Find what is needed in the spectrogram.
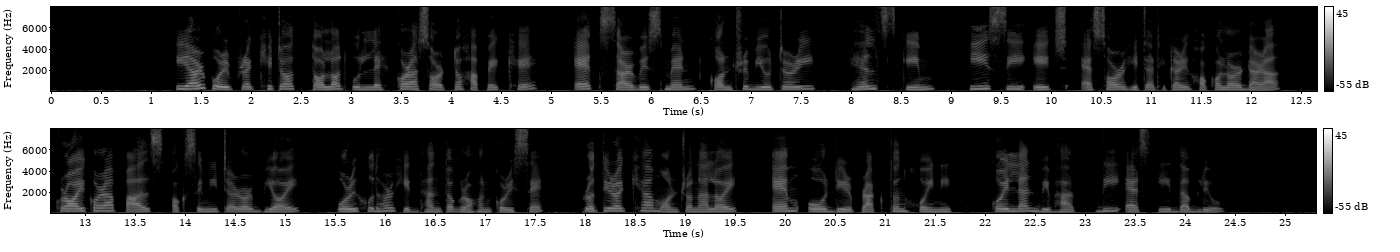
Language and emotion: Assamese, neutral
